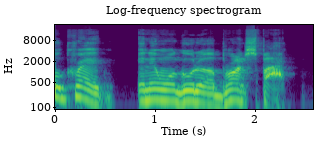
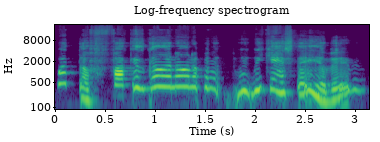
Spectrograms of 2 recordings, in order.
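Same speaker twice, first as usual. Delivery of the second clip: shocked quote; 11 semitones higher than usual. Retold or imitated. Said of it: "I'm like".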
